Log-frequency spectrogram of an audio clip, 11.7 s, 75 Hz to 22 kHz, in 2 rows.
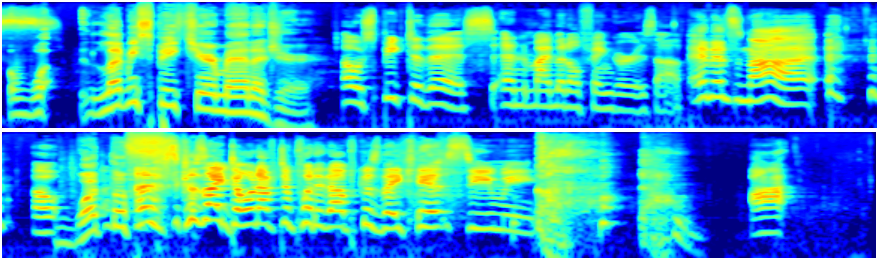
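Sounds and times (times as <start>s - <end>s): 
speech: 0.1s - 11.2s
sick man clearing throat with a voiced grunt: 9.4s - 10.6s
sick man coughing: 9.4s - 10.6s.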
